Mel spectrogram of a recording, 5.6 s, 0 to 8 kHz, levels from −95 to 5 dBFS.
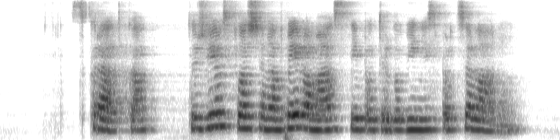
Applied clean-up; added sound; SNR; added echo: neural mask model DeepFilterNet 3.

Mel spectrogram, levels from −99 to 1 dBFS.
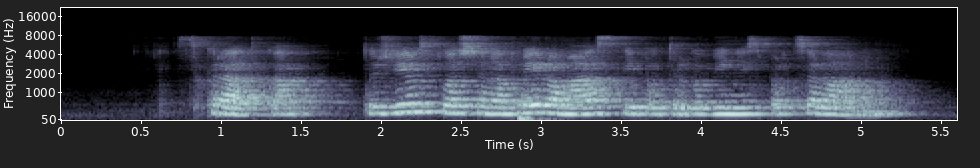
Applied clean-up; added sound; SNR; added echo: neural separator model SepFormer DNS4.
